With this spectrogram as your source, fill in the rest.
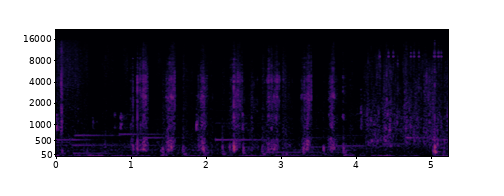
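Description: Footsteps crunch on stones.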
